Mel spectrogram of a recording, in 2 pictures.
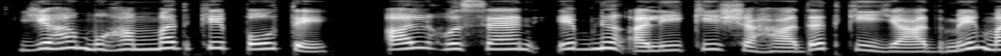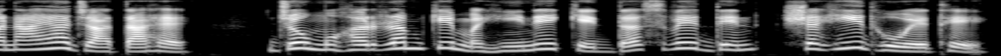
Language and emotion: Hindi, neutral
